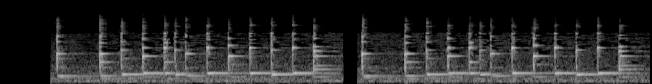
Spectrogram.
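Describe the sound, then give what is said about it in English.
A phone rings during an outgoing call to a friend, with a bright, melodic electronic ringtone, playing its tinkling note pattern twice in a row with a brief pause between, loud, with no voices. “Shall we call him to see what's wrong?”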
